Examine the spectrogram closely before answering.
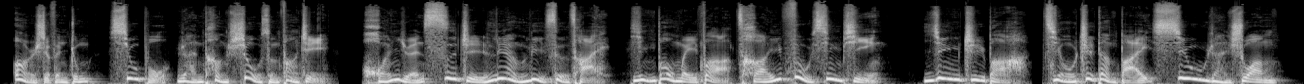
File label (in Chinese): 男 广告; 樱之霸产品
